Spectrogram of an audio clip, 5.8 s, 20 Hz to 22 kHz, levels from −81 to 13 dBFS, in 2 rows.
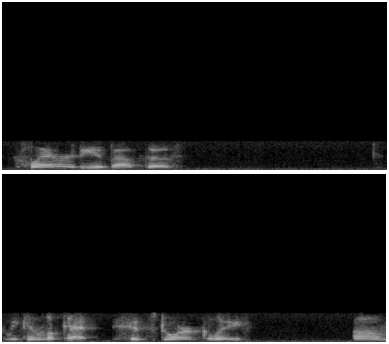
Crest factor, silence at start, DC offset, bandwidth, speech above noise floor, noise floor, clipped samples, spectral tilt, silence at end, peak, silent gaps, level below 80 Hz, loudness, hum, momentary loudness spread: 18 dB; 0.1 s; under 0.1%; 4 kHz; 33 dB; -56 dBFS; under 0.1%; -7 dB/octave; 0 s; -8 dBFS; none; -66 dBFS; -23 LUFS; none; 8 LU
